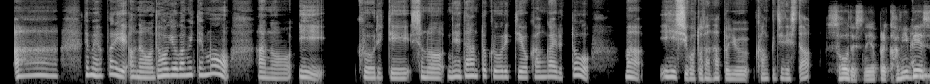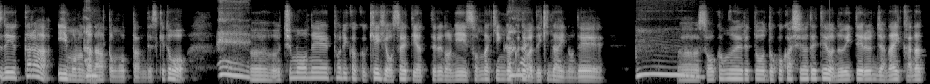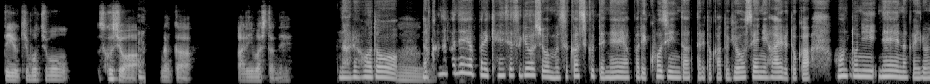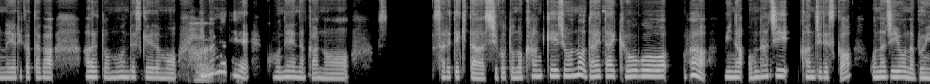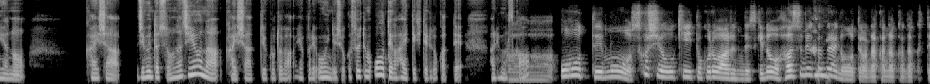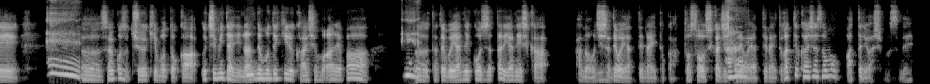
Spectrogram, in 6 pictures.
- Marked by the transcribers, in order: "感じ" said as "かんくじ"; tapping; other background noise
- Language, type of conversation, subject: Japanese, advice, 競合に圧倒されて自信を失っている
